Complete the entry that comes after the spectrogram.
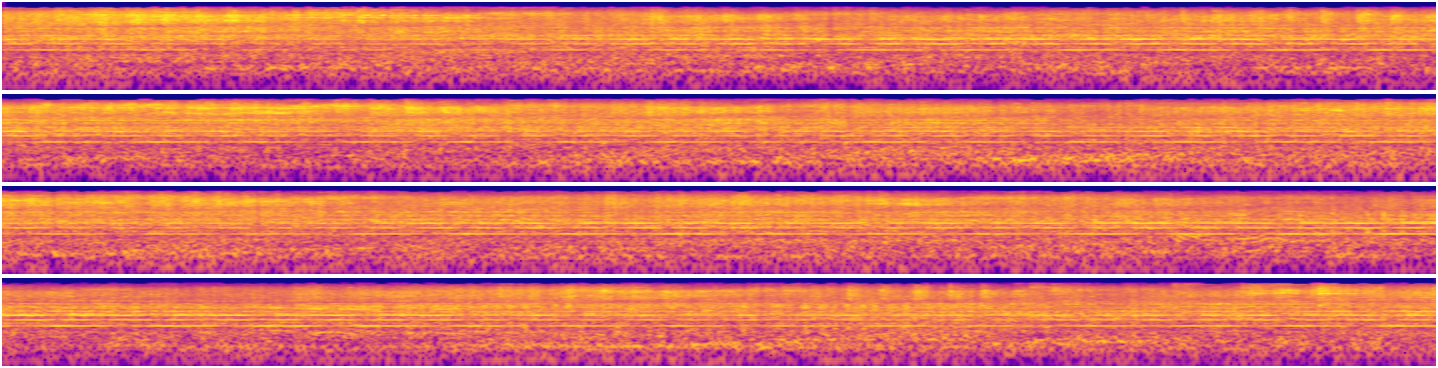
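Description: Freight cars of a long mixed freight train rolling past steadily, wheels running over the rails. Several steady high ringing tones sound over it throughout.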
